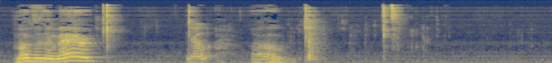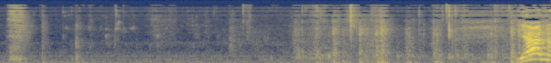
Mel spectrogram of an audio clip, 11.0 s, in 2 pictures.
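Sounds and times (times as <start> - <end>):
faint chewing: 3.4 - 8.4.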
